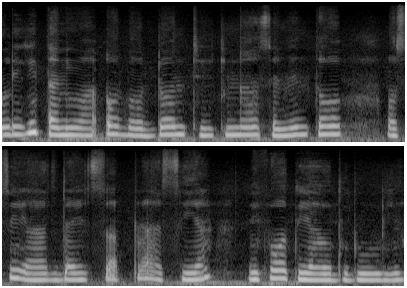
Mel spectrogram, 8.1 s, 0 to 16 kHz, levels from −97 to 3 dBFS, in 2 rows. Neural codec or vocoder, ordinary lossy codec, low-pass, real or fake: codec, 32 kHz, 1.9 kbps, SNAC; none; 14.4 kHz; fake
